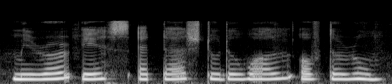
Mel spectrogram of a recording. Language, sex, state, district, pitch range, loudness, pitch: English, female, Assam, Kamrup Metropolitan, 240-255 Hz, -12 LUFS, 245 Hz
